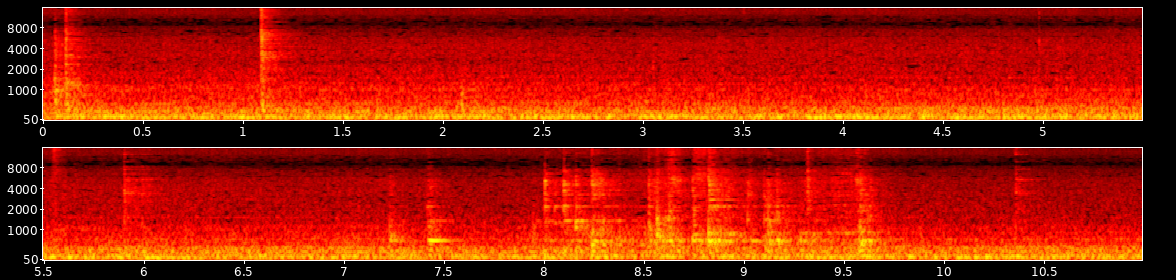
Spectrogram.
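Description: Cookware and utensils clinking on a gas cooker as fried fish is lifted from a frying pan onto a plate, with one sharp clink about a second in and a cluster of clinks and scrapes near the end, over a steady low rumble.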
